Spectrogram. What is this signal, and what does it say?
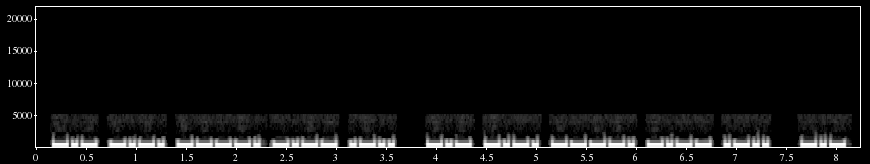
Morse code, heard as a keyed tone, about 25 wpm, 590 Hz. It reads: KC9YL KC9YL K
